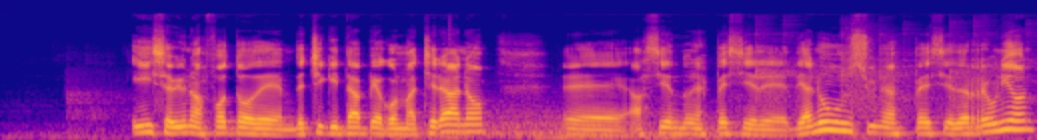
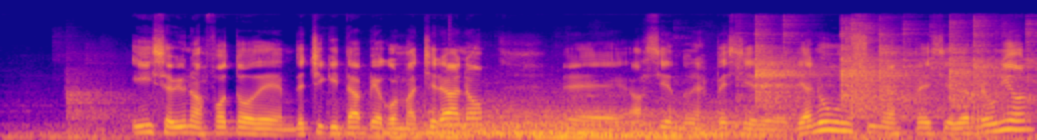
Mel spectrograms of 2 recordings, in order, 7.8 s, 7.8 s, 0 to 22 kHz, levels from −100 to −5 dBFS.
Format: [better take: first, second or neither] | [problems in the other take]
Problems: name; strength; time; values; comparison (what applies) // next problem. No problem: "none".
first | household noises; loud; throughout; 3 dB below the speech; faint in the first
